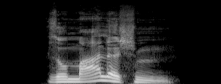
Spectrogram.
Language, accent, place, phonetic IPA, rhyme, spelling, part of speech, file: German, Germany, Berlin, [zoˈmaːlɪʃm̩], -aːlɪʃm̩, somalischem, adjective, De-somalischem.ogg
- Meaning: strong dative masculine/neuter singular of somalisch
